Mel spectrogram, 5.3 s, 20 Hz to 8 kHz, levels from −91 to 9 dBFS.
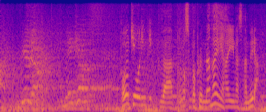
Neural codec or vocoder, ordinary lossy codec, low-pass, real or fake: codec, 16 kHz, 0.5 kbps, X-Codec, HuBERT features, trained on general audio; none; 7.2 kHz; fake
